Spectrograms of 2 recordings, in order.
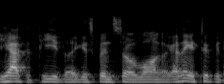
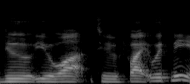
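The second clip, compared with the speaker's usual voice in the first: simple broken English. Retelling the mom challenging the dad, in broken English. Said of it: "like in broken English".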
